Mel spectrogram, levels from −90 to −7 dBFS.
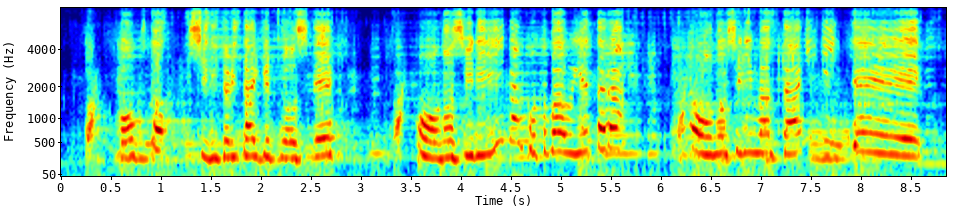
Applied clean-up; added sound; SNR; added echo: neural separator model SepFormer DNS4.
